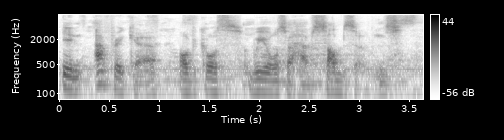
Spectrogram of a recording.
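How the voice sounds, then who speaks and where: A man interpreting a formal finance report into English, measured and formal with frequent hesitations. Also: lowish voice, lively intonation.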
